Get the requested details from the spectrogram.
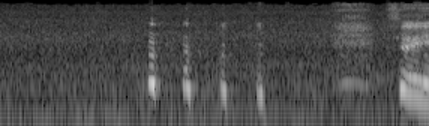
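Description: A woman laughs softly in short bursts close by.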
